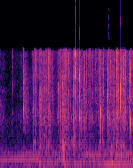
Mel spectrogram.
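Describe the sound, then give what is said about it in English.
A large sheet of paper with writing on it crinkles and crackles as it's unfolded, fairly loud, with a continuous run of sharp rustling bursts lasting a few seconds and no talking. “My God, it's a giant piece of paper, Nick, with writing on it.”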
